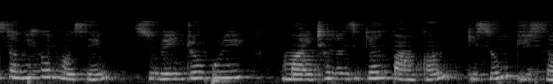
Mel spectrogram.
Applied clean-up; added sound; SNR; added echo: neural separator model SepFormer DNS4.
